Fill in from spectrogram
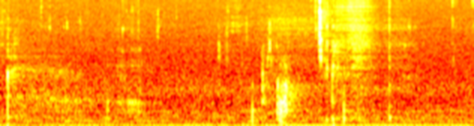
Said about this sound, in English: So cheers to you guys. I'm going to take a little sip. Might edit it out, might not.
